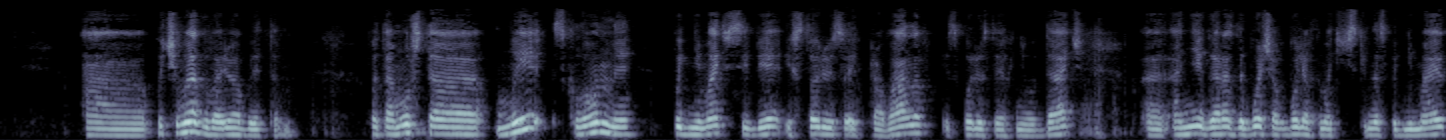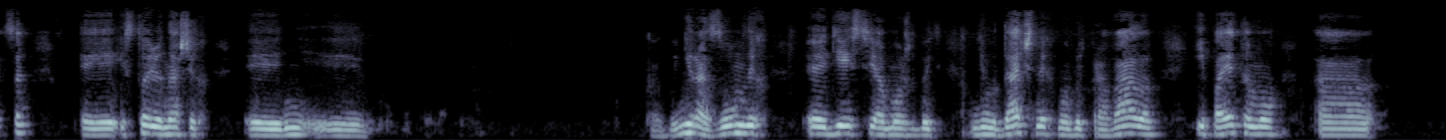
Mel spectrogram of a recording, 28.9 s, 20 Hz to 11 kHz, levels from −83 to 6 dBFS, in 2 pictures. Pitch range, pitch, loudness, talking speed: 150-175 Hz, 165 Hz, -23 LUFS, 85 wpm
